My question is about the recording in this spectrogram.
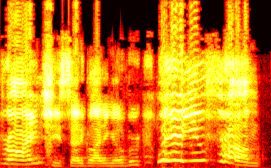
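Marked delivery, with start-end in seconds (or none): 0.0-0.4 put-on high girly squeal of a greeting; high-pitched girl greeting; squeaky girl voice. Girl character greets Herobrine. 1.3-2.6 very high, loud cartoon girl. Voicing girl character Knights.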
